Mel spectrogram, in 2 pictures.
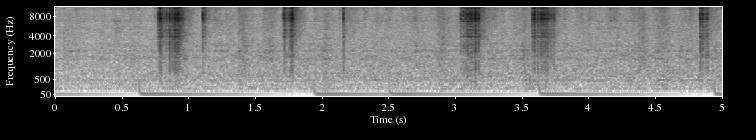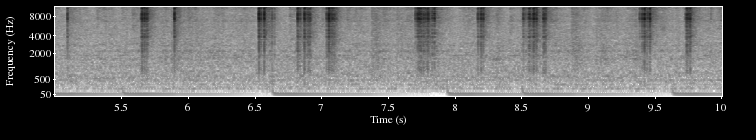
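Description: Homemade welder made from a microwave-oven transformer arcing: the welding rod strikes and sparks in irregular sharp crackles and pops, more than a dozen of them.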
